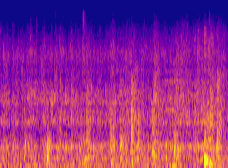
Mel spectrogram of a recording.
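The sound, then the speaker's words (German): Eggs sizzling in a frying pan: a steady, hissing crackle with scattered pops and one louder snap near the end. No one speaks. “Ja, die Eier brutzeln hier sehr schön.”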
